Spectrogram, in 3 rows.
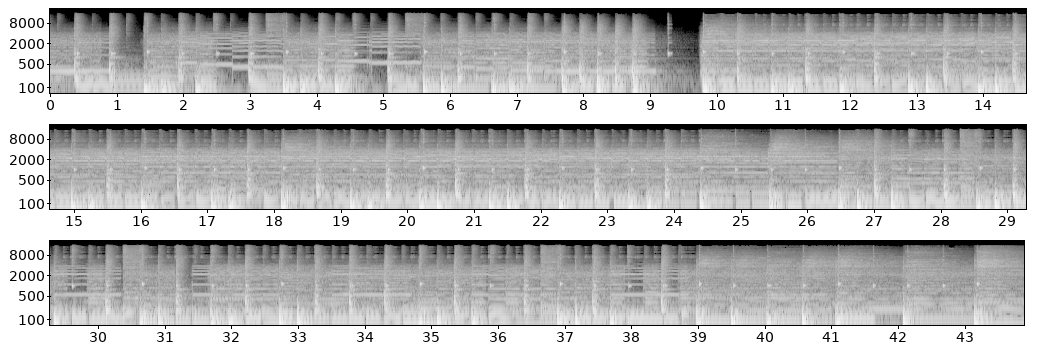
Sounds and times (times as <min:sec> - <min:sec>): Drum: 0:00.0 - 0:43.8
Drum kit: 0:00.0 - 0:43.8.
